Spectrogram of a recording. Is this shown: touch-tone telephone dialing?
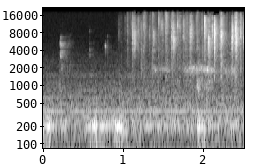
no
